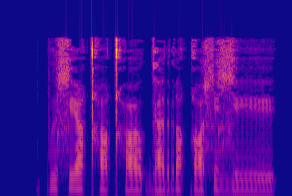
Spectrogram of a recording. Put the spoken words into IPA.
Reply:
p ɯ ɬ ɪː qʰ e qʰ oː ɡ a r ə˞ q ɔ ɬ ɪ ɮ ɪː

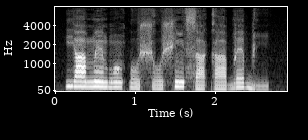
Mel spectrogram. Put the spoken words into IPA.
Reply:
j a˦ m ɛ̃˦ b ɔ̃˦ k͡p o˦˨ ʃ o˧ ʃ ĩ˦ s a˧ k a˧ b ɛ˦ b i˧

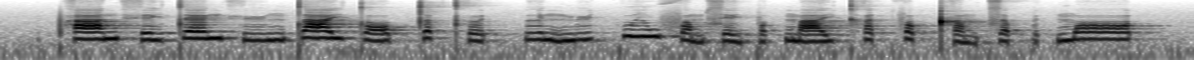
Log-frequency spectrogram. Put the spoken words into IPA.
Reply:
pʰ aː˨˧ n h e˧ j t̪ ɛː˥ ŋ h yː˨˧ ŋ t̪ aː˥ j t̪ ɔː˨˥ p̚ t̪ ɐ˥ k̚ t̪ʰ ɵ˨ t̚ | l ɪ˨˩ ŋ m yː˨˥ t̚ kʷ iː˥ w f ɐ˨˩ m s e˨˩ j p ɐ˨˥ k̚ m aː˨˥ j kʰ ɐ˥ t̚ f ɐ˥ p̚ kʰ ɐ˨˩ m t͡s ɐ˧ p̚ ɵ˨ t̚ m ɔː˥ t̚

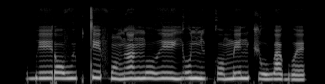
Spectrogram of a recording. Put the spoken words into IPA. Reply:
b eː˨ ɾ ɔ˨ v ɨ˨ p t e˦ f ɔ̃˨ ɡ ã˧ ŋ o˦˨ ɣ eː˦˨ j o˦ ɲ ɨ˨ k ɔ˨ m e˦ n t͡ʃ o˨ w a˧ ɡʷ ɛ˨

